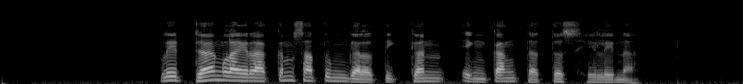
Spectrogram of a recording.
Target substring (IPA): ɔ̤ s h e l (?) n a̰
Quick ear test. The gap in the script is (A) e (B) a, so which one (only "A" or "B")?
A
